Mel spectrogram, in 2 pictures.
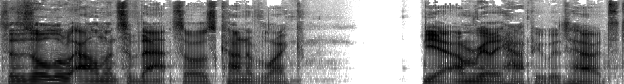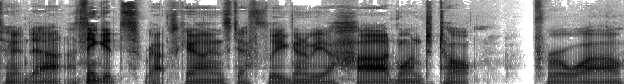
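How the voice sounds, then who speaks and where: Talking at a very fast pace, a man with an Australian accent uses a very deep, low pitch and ordinary pitch variation. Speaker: rock musician. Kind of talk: casual interview. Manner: laid-back, filler-heavy.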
